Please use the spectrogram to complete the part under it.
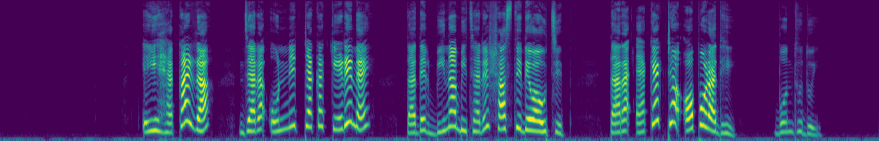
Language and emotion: Bengali, angry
